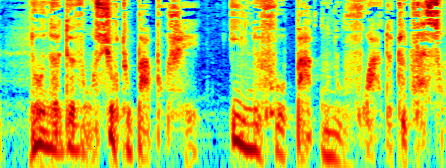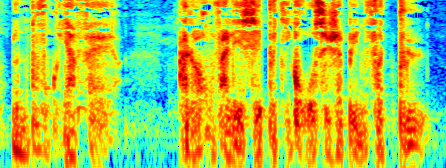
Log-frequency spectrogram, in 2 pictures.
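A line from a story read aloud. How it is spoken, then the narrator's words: Low voice. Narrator (French): dit Harry à voix basse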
